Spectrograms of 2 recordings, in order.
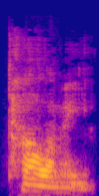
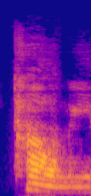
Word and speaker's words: Ptolemy: a greek philosopher named ptolemy ptolemy that p is silent and ptolemy said that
